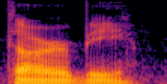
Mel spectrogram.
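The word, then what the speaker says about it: derby: that are darbies well durby is what we how we how it's spelled but it's pronounced Darby bet you didn't know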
